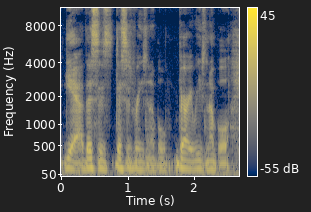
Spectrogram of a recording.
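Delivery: low, soft imitation of agreeing agents; quiet agreement. Sellers' agents conceding to the buyer's agent, quiet agreement.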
